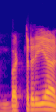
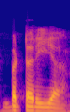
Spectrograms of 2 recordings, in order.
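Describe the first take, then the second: First: ਬਟਰੀਆ squashed as batt-riya; wrong pronunciation demo. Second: ਬਟਰੀਆ as ba, tariya; correct pronunciation demo. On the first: Teacher warning against it, squashed batt-riya for ਬਟਰੀਆ. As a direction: drop the middle vowel of ਬਟਰੀਆ. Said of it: "ਬਟਰੀਆ ਨਹੀਂ ਕਹਿਣਾ". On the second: Teacher showing the split, ਬਟਰੀਆ as ba-tariya. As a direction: keep the ba of ਬਟਰੀਆ apart from tariya. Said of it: "ਤੇ ਟਰੀਆ ਵੱਖਰਾ ਕਰ ਦੇਣਾ". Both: Shown as a demonstration.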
